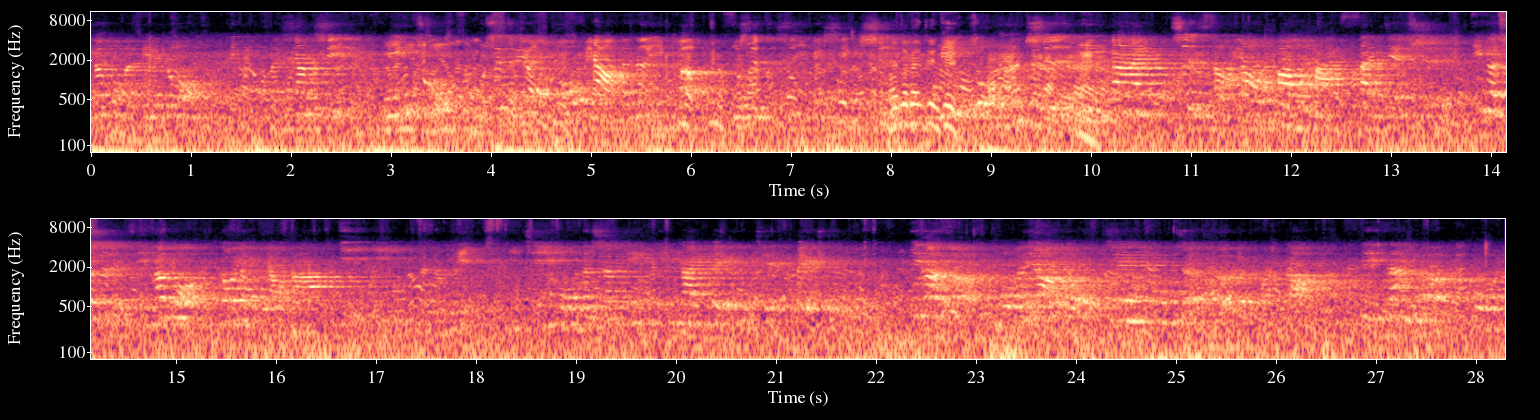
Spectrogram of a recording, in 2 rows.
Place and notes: Jinan Rd, Taipei City - Protest
Nonviolent occupation, To protest the government's dereliction of duty and destructionㄝZoom H4n+ Soundman OKM II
